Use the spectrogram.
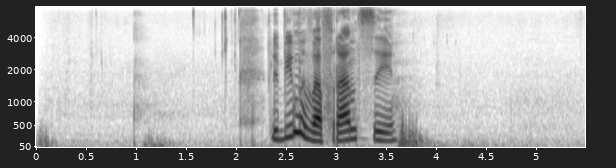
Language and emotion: Russian, positive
